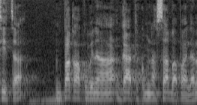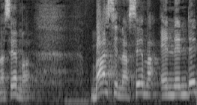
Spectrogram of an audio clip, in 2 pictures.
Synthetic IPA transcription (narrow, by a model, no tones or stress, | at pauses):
ita̰ | m̩pakawakuminaŋɡapikuminasaɓapalɛanasɛma | ɓasinasɛmaʔɛnɛndɛ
